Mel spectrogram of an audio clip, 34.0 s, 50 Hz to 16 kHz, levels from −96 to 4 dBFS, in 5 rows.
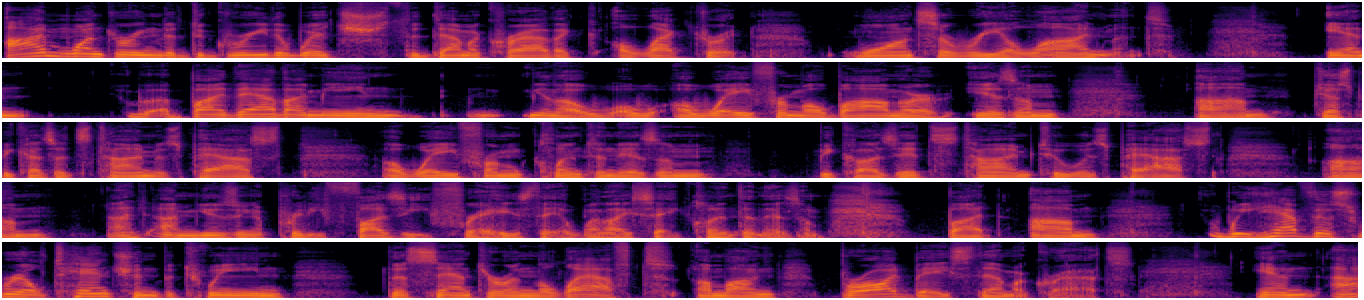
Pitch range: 110-140 Hz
